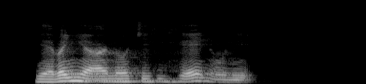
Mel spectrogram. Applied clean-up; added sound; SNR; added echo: none; none; none; none.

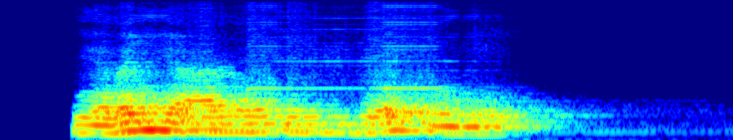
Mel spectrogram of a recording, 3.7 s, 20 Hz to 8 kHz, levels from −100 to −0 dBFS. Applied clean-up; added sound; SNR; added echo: neural separator model SepFormer DNS4.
